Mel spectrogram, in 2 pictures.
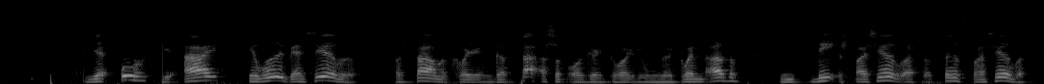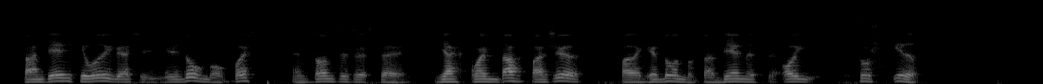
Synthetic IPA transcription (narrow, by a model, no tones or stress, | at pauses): jɨuht͡sjɨajhɨwɨjbʲaʔʂjɨbɨ | as̬t̪amoskoʔjɨŋɡat̪aʔʂɨpokoŋɡakʷend̪ad̪ɨp̚ | niʔʂpaʃɨbɨast̪at̪ɨt͡spaʃɨbɨ | t̪ambjenhɨwɨjbʲaʔʂid̪und̪opwes | ent̪onsesest̪e | jahkʷend̪ahpaʃɨpaɾaked̪und̪ut̪ambjenest̪ḛʔoj | t͡suʂpid̪ɨp̚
